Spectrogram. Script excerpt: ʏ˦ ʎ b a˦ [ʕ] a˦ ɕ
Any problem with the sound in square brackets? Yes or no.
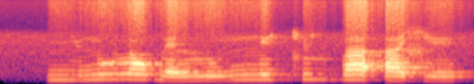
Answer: yes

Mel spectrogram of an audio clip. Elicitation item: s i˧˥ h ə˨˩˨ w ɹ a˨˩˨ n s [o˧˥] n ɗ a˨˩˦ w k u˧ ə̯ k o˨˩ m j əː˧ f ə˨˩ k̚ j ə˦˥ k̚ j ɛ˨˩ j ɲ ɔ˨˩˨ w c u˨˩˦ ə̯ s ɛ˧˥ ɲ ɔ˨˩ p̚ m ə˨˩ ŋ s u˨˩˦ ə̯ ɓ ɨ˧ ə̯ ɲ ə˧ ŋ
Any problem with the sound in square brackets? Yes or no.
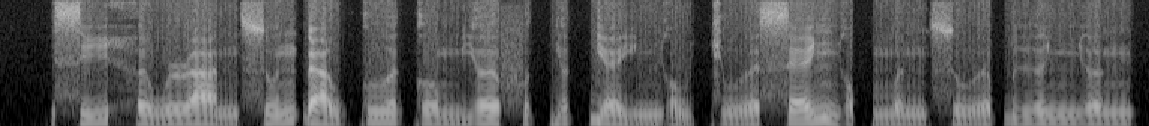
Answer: yes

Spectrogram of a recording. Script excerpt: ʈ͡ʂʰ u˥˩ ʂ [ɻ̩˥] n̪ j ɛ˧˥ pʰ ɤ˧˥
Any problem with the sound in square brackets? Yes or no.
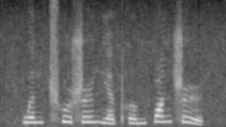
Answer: no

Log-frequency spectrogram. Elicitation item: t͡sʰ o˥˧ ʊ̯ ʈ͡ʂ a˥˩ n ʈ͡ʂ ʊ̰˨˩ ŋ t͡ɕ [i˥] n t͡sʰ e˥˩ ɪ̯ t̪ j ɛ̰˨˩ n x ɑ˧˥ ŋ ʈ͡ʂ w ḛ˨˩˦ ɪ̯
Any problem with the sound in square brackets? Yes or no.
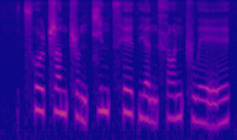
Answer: yes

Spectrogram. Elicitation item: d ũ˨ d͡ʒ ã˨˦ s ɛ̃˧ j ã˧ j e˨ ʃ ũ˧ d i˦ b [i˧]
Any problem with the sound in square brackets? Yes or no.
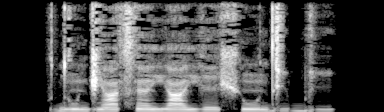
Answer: no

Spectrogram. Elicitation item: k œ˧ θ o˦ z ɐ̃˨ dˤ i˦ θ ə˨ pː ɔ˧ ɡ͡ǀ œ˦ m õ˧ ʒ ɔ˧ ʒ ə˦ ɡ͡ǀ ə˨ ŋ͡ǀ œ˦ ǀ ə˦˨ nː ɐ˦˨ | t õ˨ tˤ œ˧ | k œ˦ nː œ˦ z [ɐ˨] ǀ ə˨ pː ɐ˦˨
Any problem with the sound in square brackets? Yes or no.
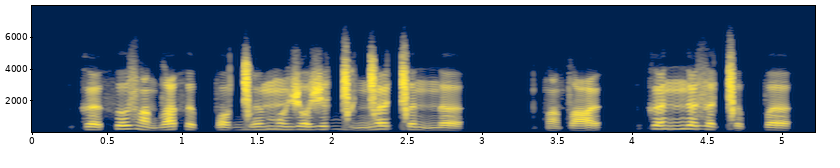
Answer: no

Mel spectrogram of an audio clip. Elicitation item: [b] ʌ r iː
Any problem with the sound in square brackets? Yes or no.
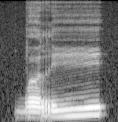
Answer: no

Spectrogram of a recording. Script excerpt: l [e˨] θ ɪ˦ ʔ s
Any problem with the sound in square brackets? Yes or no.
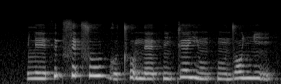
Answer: no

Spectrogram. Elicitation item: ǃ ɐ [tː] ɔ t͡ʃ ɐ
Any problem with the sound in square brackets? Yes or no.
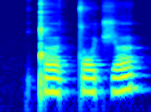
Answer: no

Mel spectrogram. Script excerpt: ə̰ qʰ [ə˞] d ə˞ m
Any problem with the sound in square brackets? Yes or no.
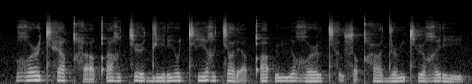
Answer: no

